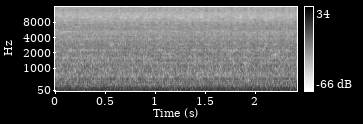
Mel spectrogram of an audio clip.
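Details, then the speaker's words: Toyota Tarago/Previa/Estima engine, first start after new head gasket and refreshed head: low even idle rumble with steady beat, no ticking or misfire; normal idle. "This is the first crank, by the way, since I put everything together. Looks good."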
